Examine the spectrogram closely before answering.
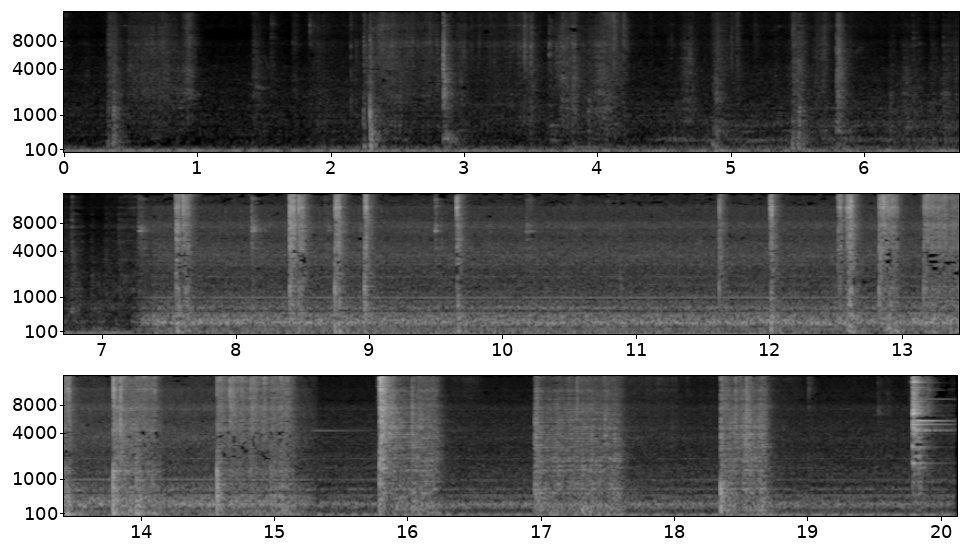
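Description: Stick arc welding on a frame of iron bars: about seven seconds in, the arc strikes and then runs with a steady crackle and buzz, with a few sharper pops in the last few seconds. Before the arc starts there are only faint clinks of the metal frame being handled.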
